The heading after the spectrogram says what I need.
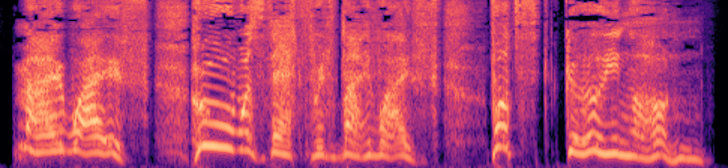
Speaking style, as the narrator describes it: Confused, Yaxley looked from Harry to the punched wizard, while the real Reg Cattermole screamed

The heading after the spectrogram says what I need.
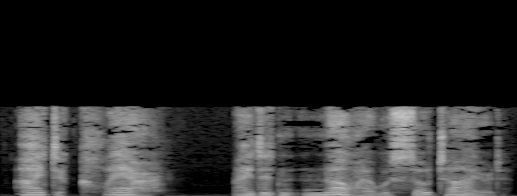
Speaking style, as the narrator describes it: Ma sighed peacefully

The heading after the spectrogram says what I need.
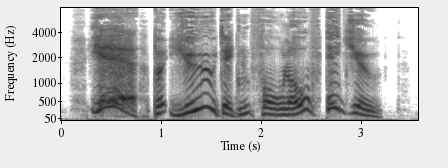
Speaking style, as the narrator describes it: roared Amos genially

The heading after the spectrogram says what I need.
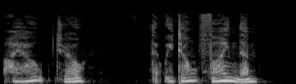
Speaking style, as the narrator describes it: I whispered in his ear

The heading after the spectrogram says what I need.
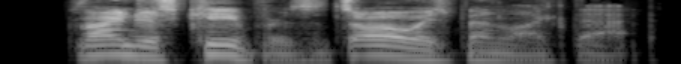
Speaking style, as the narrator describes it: he growled

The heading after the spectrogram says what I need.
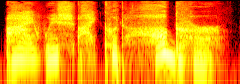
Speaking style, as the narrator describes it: Claudia whispered

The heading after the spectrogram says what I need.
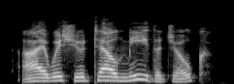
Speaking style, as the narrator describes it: said Marilla a little grimly

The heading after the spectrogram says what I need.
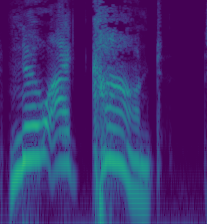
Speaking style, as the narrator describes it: snapped Hermione

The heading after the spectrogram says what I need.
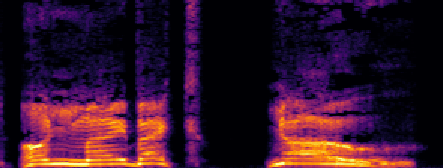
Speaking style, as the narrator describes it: roared to the children

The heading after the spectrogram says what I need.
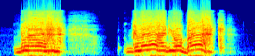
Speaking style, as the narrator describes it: he cried

